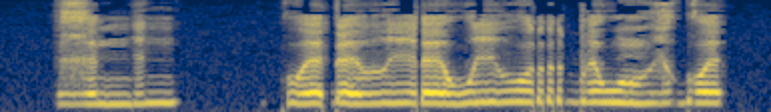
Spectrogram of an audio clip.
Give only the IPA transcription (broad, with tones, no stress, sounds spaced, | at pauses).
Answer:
ɣ e˨ ŋ i˦ ŋ | kʷ eː˨ ɗ e˨ β i˨ ɾ e˨ w i˦ β u˦ r b ɪ˦ w ũ˨ ɣ i˦ ɡʷ e˦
